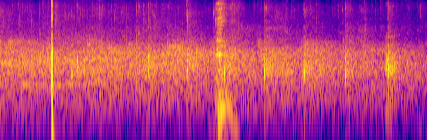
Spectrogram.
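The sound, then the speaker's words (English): A church audience claps in a steady wash of applause in praise of God during a service, fairly soft and roomy, with a sharp clap near the start and a brief cheer rising partway through. “Do you think he's worthy of a hand clap, maybe a shout of praise?”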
